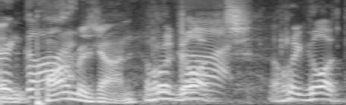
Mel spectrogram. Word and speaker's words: ricotta: Google says ricotta or some Some crazy. It's pronounced regot.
